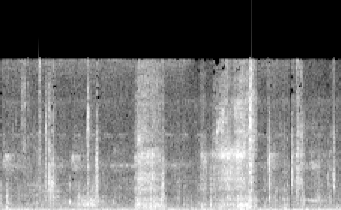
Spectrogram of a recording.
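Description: People slurping and chewing noodles, a run of short slurps at irregular intervals with a few small clicks.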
